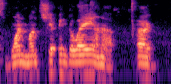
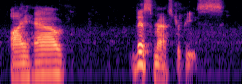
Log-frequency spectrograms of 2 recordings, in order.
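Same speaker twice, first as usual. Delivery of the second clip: dry, fake admiration laced with sarcasm. Showing a figure that is called hideous right after: sarcastic tone. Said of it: "You can't sense the sarcasm in my voice".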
